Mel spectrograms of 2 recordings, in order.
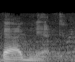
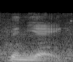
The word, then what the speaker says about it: beignet: It sounds like baget, but it's beignet.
